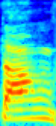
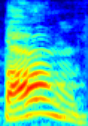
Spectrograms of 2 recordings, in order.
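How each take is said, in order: First: The syllable is said with a mid tone. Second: The syllable is said with a high tone. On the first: "เสียงสมัน" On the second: "เสียงตี"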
